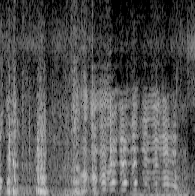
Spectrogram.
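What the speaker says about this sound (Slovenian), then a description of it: "Koza." A goat gives a mating call, a loud, close, wavering bleat repeated in quick pulses, standing alone without talk.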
